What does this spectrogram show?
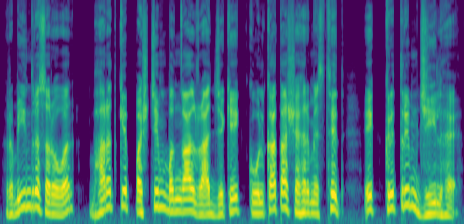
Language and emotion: Hindi, neutral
